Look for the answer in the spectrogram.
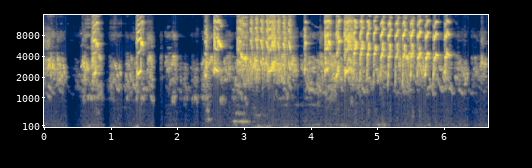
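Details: Lovebird pair kept as pets, colour male and black-masked female, lively and playful; short sharp chirps at first, then sustained loud chattering with fast repeated buzzy pulses.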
